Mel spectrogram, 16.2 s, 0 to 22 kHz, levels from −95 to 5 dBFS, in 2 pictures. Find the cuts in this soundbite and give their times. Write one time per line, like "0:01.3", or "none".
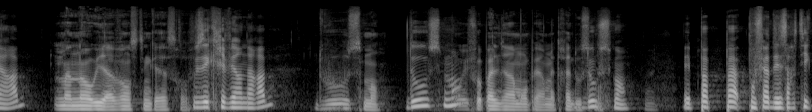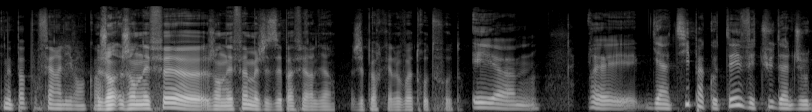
0:11.5
0:12.8
0:14.0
